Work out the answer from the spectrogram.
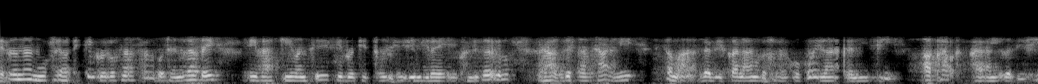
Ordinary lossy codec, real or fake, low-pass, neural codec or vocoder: AAC, 16 kbps; fake; 3.6 kHz; codec, 16 kHz, 1 kbps, FunCodec, trained on Chinese and English, 50 frames a second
